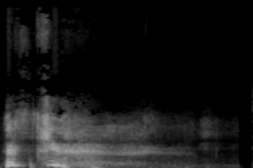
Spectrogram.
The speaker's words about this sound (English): Oh, I'm going to sneeze now.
